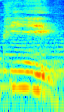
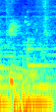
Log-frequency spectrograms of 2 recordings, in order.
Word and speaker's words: pinyin: en chino es el pinyin. Pinyin. Claro, la gente dice pinyin, pero luego explicaré también por qué no se pronuncia así, es pinyin. Porque la Y se pronuncia como una I, básicamente.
